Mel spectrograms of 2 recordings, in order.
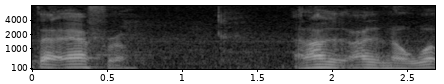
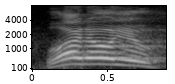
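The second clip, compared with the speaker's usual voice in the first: firm insistence; 9 semitones higher, 11 dB louder than usual. Retold or imitated. Coach insisting to patient.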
